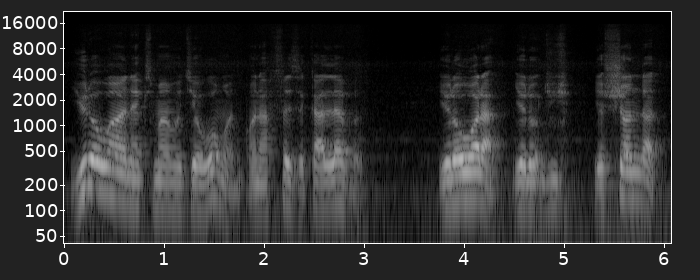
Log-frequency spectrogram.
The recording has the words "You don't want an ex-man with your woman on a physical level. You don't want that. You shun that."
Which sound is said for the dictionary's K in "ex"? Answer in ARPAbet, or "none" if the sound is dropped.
K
